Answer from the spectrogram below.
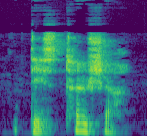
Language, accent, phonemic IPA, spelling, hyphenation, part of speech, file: English, Southern England, /dɪsˈtəʊʃə/, dystocia, dys‧to‧cia, noun, LL-Q1860 (eng)-dystocia.wav
- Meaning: A slow or difficult labour or delivery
